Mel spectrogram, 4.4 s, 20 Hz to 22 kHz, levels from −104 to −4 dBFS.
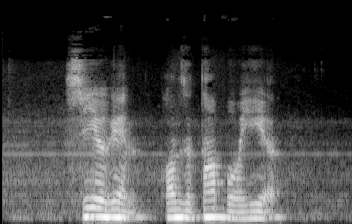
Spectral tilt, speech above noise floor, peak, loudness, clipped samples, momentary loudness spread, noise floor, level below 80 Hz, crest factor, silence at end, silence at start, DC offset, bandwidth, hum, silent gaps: -7.5 dB/octave; 38 dB; -2 dBFS; -14 LUFS; under 0.1%; 19 LU; -51 dBFS; -56 dBFS; 14 dB; 0.85 s; 0.85 s; under 0.1%; 7.6 kHz; none; none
